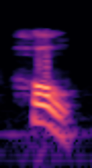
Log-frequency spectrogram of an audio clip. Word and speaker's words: hope: 그거는 문장에 들어갔을 때 일반적으로 그렇게 하고 단어 자체만 발음을 할 때는 hope, hope 이렇게 공기를 조금 터트리는 소리를 내주시는 게 좋습니다.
